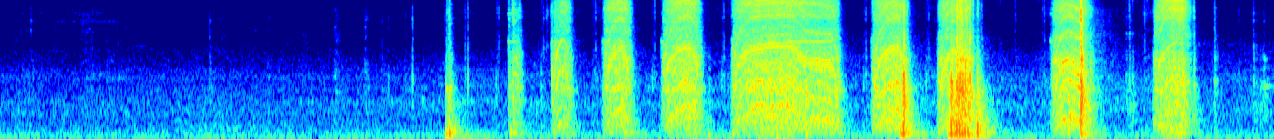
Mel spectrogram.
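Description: Cordless drill fastening a bracket to a wooden fence post, starting about two seconds in. It runs in a series of short trigger bursts with one longer run in the middle, where the motor pitch rises and falls.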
